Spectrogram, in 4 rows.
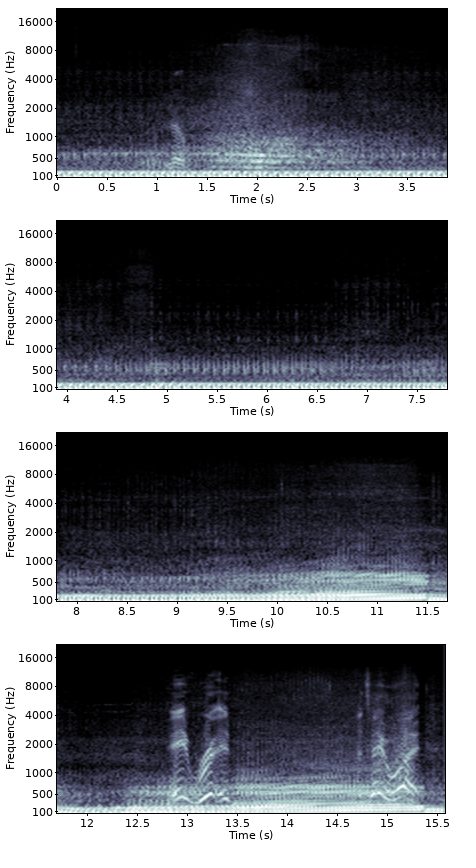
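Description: A 1998 Harley-Davidson Electra Glide Classic idles and revs loudly up close, its low, lumpy V-twin throb steady throughout with a few throttle rises, while someone talks over it.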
